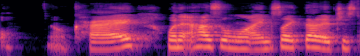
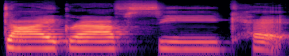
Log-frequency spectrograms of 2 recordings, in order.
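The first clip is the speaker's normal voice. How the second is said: measured, spaced-out recital for repeating; slow model phrase; 2 semitones lower, slower than usual. Shown as a demonstration. Teacher modelling what the class is going to say, slow. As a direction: say it slowly, each part separate. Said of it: "we're going to say".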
